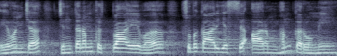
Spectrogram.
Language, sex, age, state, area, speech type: Sanskrit, male, 18-30, Rajasthan, rural, spontaneous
